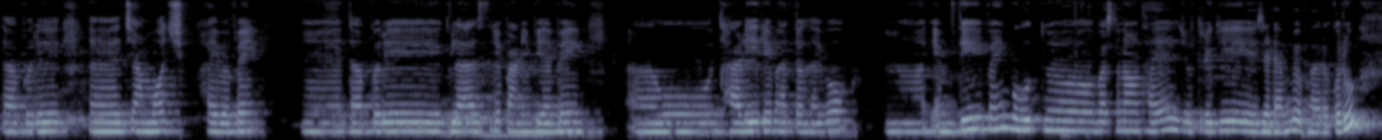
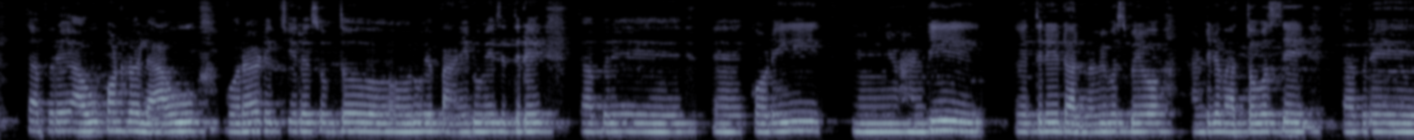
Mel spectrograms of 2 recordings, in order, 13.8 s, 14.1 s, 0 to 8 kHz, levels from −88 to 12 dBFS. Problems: background sounds at intervals, continuous background conversations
